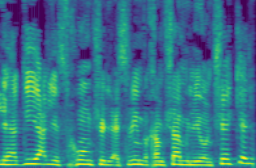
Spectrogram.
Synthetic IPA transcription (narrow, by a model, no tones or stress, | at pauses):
lːihaɡiːaʕlɪsxuːmʃɪlʕɪʃɾiːnwɪxamʃamɪljoːnʃeːkɪl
